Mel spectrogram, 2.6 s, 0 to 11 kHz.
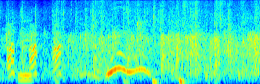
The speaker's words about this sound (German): Und können wir an der Stelle mal einen Applaus haben für alle Techniker und Technikerinnen von Radio 1.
